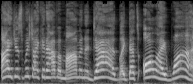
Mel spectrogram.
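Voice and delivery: weeping, high, tearful, screamed-out begging voice. Retelling a preview scene of someone screaming to her mom: imitating someone crying and screaming. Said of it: "she's crying in the car, screaming to her mom".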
